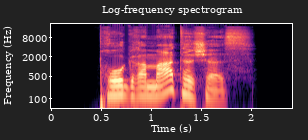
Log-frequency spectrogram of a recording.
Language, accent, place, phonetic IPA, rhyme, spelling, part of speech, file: German, Germany, Berlin, [pʁoɡʁaˈmaːtɪʃəs], -aːtɪʃəs, programmatisches, adjective, De-programmatisches.ogg
- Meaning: strong/mixed nominative/accusative neuter singular of programmatisch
